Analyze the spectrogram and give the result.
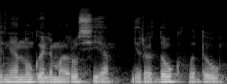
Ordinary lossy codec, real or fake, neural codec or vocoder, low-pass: Opus, 64 kbps; fake; codec, 44.1 kHz, 7.8 kbps, Pupu-Codec; 14.4 kHz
